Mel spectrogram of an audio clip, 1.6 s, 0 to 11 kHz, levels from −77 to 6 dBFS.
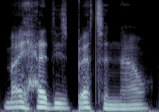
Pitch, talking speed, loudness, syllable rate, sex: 130 Hz, 190 wpm, -17 LUFS, 4.0 syllables/s, male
